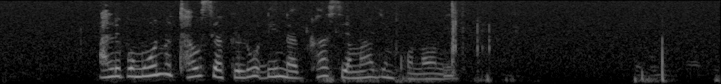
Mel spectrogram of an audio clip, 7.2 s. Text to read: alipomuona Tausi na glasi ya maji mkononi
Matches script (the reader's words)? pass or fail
fail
